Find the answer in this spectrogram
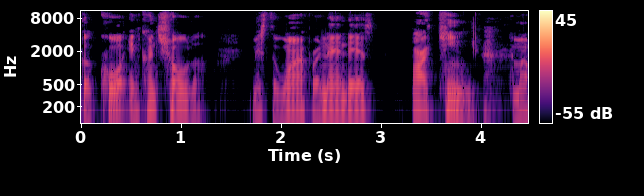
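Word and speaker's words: Juan Fernandez-Barquin: Juan Fernandez Barquin. Am I pronouncing it right?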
